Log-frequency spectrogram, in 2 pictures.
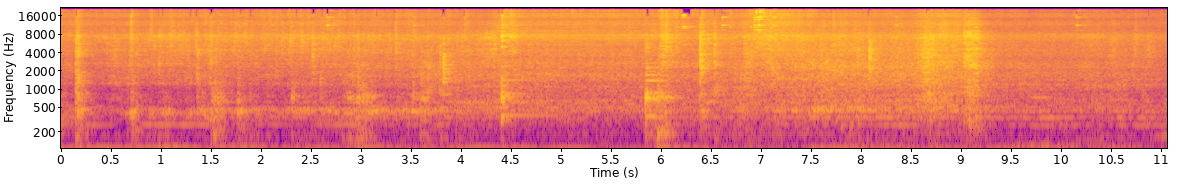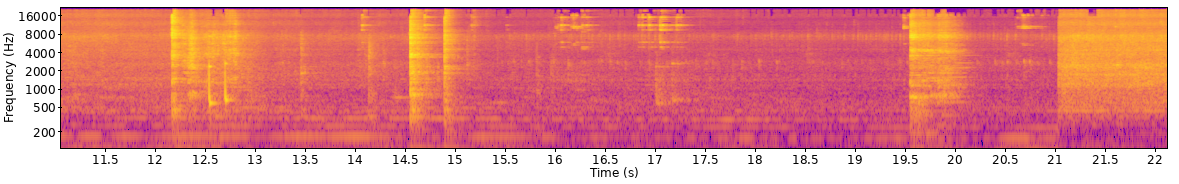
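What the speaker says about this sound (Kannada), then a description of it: "ತೊಳೆದಿಟ್ಕೊಂಡಿರೋ ಮಟನನ್ನು ಹಾಕ್ತಾಯಿದ್ದೀನಿ" Washed mutton tumbles into a cooking pot with wet clinks and scraping knocks of metal on metal, scattered irregular bumps over a watery background.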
